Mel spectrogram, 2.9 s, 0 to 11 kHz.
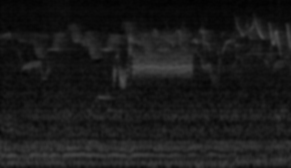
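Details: Banded Black-capped Chickadees feeding nestlings at a fence-post nest near Queen's University Biological Station in spring 2006. High, thin wavering notes come in quick bursts, with a steady whistled tone held for about half a second. A low hum runs underneath.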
